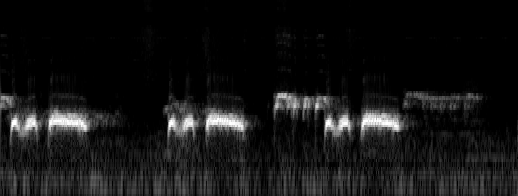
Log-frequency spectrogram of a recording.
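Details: As a lure, a spotted dove coos in regular phrases about every one and a half seconds, each a stuttered lead-in and a long warbling coo, with softer higher notes in the gaps.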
